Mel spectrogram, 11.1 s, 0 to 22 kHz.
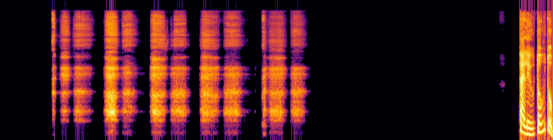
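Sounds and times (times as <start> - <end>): man gasping and sighing: 1.1 - 6.2.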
